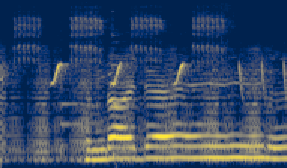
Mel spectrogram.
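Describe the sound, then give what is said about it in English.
A liquid, agile bird song with quick rising whistled notes and a strange, almost electronic twang, repeating in rapid phrases, fairly loud, with no voices. “It's a very liquid, mellifluous, quixotic, eccentric, electronic, quite unusual sound. It's not the sweet temptation of the blackbird or the robin.”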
